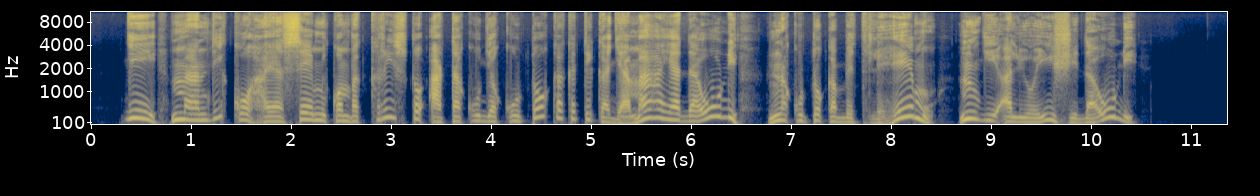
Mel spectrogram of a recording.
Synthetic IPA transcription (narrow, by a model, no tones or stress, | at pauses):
ʄɛːmaːndikɔhajasɛmikwambakɾistɔʔatakuʄakutɔkakatikaʄa̰maːjaɗauɗi | nakutɔkaɓɛt̪lɛ̰ɦɛmṵ | m̩ʄialijɔiʃiɗauɗi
